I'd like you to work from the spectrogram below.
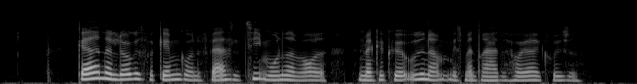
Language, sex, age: Danish, female, 22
